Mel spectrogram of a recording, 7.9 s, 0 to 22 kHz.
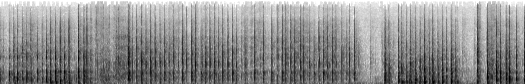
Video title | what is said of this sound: ASMR Collab With @slipintoshadowsasmr479 Tapping & Whispering Ramble | The bottom of the box makes the best sound for me, I think.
